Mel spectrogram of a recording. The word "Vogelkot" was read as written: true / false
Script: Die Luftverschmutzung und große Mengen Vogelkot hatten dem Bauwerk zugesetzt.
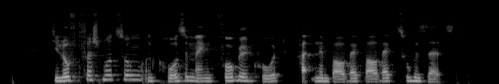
true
